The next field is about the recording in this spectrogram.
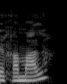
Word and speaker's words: Ramallah: Nej, Hjalp, på et tidspunkt, så rejser du til Ramallah.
